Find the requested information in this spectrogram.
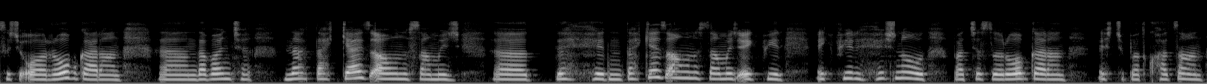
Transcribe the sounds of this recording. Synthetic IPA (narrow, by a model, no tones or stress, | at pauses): sɨt͡ʃʰioːoːbkɐɾaːn | d̪ɐbɐnʲt͡ʃʰɐ | nɐkt̪ɐɦkʲaːzʲawunɨsɐmɨd͡ʒ | t̪ | t̪ɐɦkʲazʲawunɨsɐmɨd͡ʒek̚ʲpʰiːɾ | ekʲpʰiɾheʃnɐl | pɐt̪̚t͡ʃʰɐsɨɾoːbkɐɾaːn | əst͡ʃʰipɐt̪kʰɔt͡saːn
